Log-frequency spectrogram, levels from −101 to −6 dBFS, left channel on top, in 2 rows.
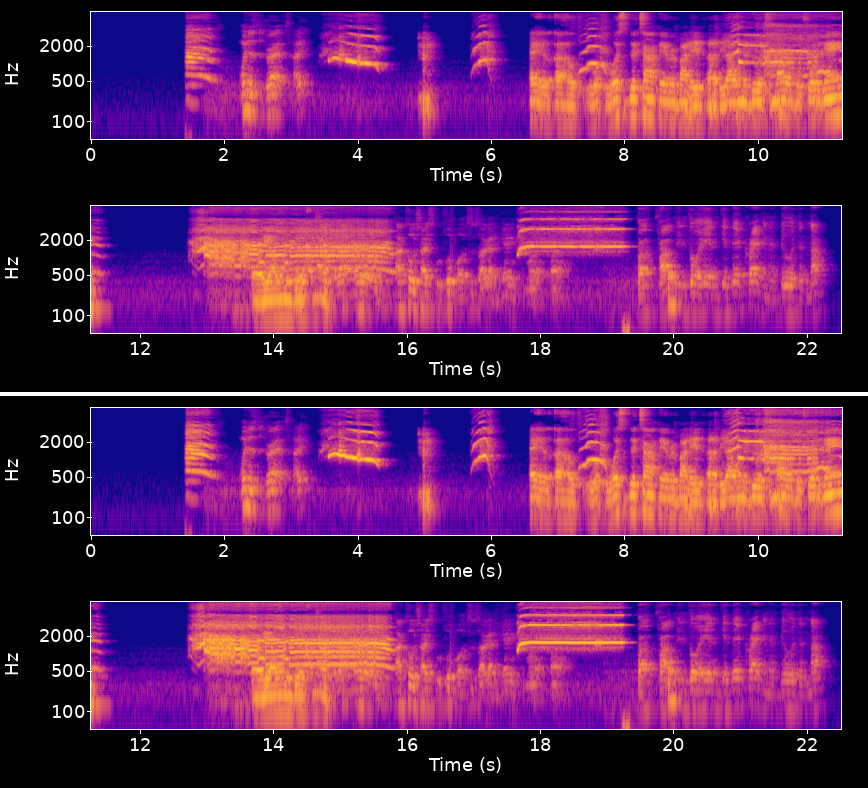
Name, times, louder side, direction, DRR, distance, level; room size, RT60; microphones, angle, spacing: sound 1, 1.4-1.8 3.6-4.3 5.7-6.0 7.3-7.7 9.5-11.4 12.7-15.8 17.7-19.3, right 5 dB, 30° right, 0.8 m, -22 dB
voice 1, 1.7-3.2 3.8-3.9 13.4-13.7 14.2-18.4, left 2 dB, 10° left, -2 dB, 1.4 m, -37 dB
voice 2, 6.6-11.3 13.7-14.8 19.9-20.0, equal, 10° right, 1 dB, 1.0 m, -27 dB
voice 3, 19.0-22.2, left 1 dB, 35° left, -2 dB, 3.7 m, -39 dB
7.8 x 6.3 x 4.6 m, 0.36 s
head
